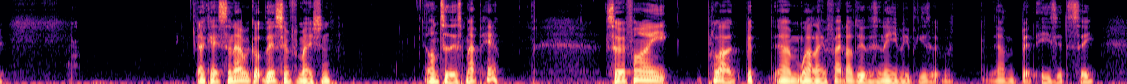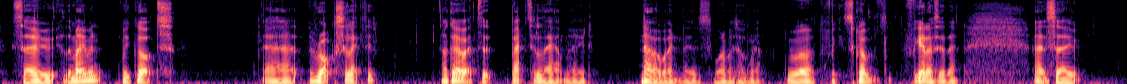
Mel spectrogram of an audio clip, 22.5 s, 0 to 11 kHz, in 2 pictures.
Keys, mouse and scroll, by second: 1.6-3.0 scroll down 10, 7.8 click, 9.8-10.8 drag, 10.8 scroll up 2, 11.6 click, 19.5-20.6 drag, 20.6 scroll down 5, 21.3-22.5 middle drag.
